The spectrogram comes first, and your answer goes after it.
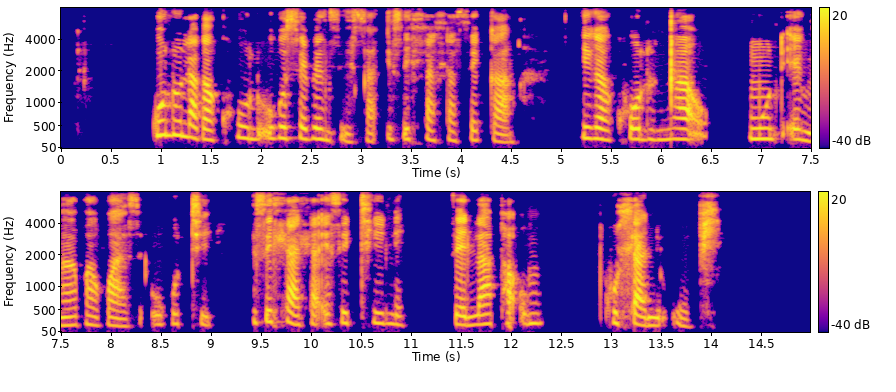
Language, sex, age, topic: North Ndebele, female, 36-49, health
